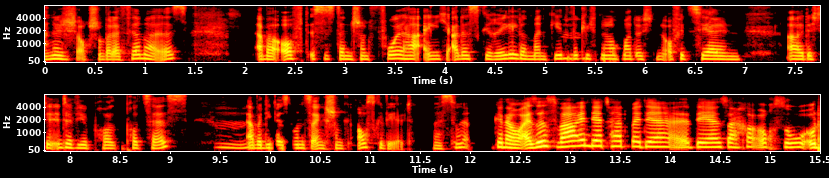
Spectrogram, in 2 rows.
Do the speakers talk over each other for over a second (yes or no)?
no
